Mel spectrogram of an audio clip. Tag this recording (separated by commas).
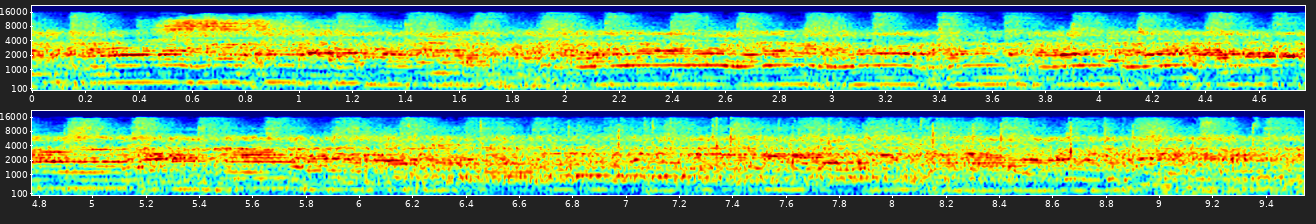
Musical instrument, Acoustic guitar, Music, Electric guitar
